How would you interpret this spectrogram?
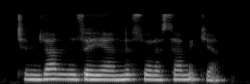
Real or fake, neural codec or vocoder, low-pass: fake; codec, 24 kHz, 0.9 kbps, WavTokenizer, large speech release; 10.8 kHz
